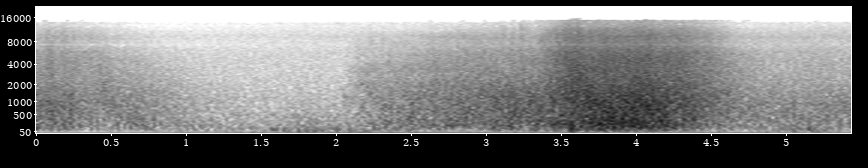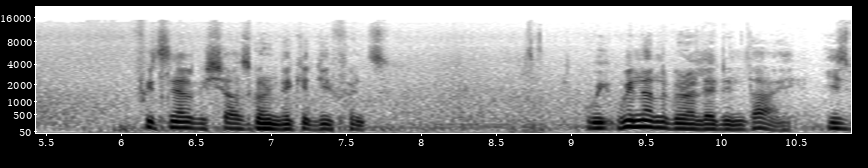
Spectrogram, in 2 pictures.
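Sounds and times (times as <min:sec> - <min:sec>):
faint wind: 0:00.0 - 0:10.8
ocean waves breaking on shore: 0:00.0 - 0:10.8
speech: 0:06.1 - 0:08.0, 0:09.1 - 0:10.8.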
